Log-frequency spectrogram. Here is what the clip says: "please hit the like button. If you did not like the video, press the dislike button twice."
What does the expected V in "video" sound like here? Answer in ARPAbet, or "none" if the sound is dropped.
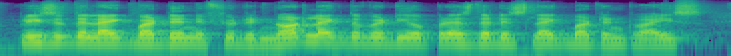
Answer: V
